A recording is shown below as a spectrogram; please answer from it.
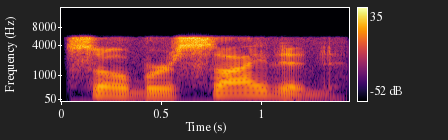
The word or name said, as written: sobersided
